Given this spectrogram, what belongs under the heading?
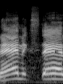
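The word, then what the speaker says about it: Annexstad: You mentioned Anixtad is how you say his name.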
